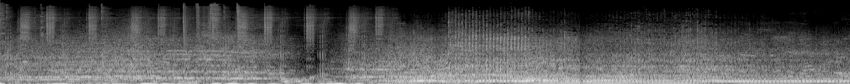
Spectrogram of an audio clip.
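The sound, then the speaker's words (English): A Corvette race car pulls out of the pit lane during the Le Mans 24 Hours. A low, loud engine drone builds from midway and holds steady over a rough background roar. “That's the sound of a Corvette leaving the pit lane.”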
